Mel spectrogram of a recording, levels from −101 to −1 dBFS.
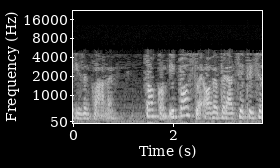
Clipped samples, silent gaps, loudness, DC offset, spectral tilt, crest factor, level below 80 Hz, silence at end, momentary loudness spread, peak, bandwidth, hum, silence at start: under 0.1%; none; -19 LUFS; under 0.1%; -9.5 dB/octave; 14 dB; -46 dBFS; 0 s; 8 LU; -6 dBFS; 5.6 kHz; none; 0 s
